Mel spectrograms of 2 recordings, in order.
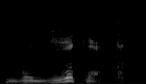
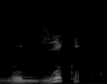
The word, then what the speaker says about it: Vujicic: Vujicic. I think that's the way you say his name. Nick Vujicic. It's V as in Victor, U-J-I-C. C as in Charlie, I-C as in Charlie. So it's V-U-J-I-C-I-C.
